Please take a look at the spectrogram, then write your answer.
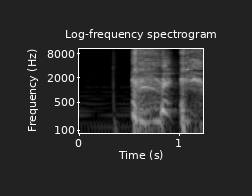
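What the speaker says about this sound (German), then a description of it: "Husten." A single person gives a loud, close cough in two sharp bursts, heard alone without any talk.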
